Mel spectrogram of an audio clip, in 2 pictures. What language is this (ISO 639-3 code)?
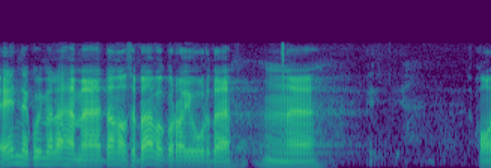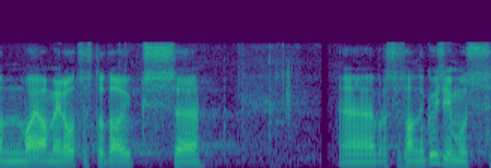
est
